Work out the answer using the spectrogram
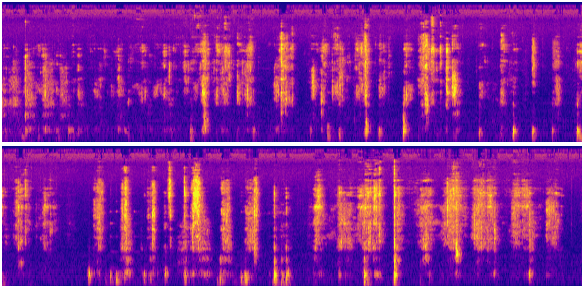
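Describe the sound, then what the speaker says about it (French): A fork stirring pizza dough of flour and room-temperature water in a bowl, giving irregular soft clicking and scraping taps in quick bursts with pauses, close and quiet. "Je mélange le tout avec une fourchette."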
